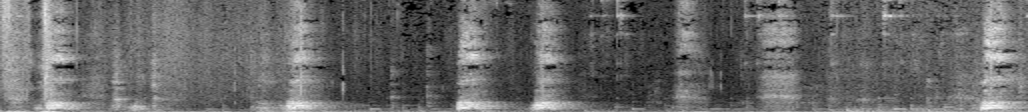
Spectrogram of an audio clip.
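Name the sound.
dog barking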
